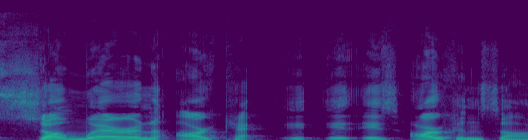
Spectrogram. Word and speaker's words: Arkansas: Like this is our Kansas and this is Kansas. This is Arkansas and this is Kansas, but this isn't pronounced our Kansas.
